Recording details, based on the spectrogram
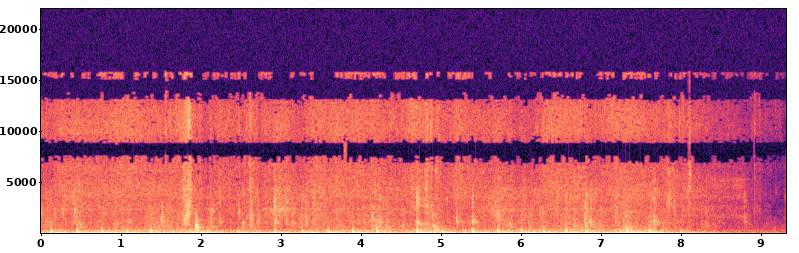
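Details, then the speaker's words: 2016 Maytag dryer, model MEDB835DW3, running: a low, thumping knock repeats about three times a second over the drum rumble; a knocking noise, cause not yet found. "what I'm hearing this dryer is making a knocking noise it sounds like it because I can hear like a knock"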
